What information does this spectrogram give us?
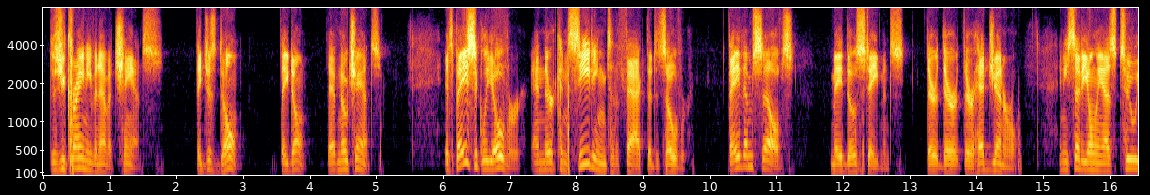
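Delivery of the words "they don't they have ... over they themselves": ordinary talk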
